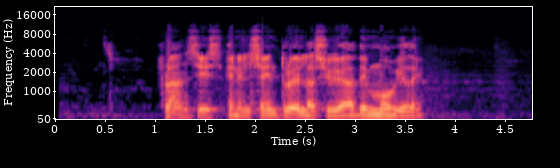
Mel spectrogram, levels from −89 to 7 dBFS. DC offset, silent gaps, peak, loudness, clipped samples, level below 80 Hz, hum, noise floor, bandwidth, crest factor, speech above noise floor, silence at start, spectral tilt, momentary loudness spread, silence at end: under 0.1%; none; 0 dBFS; -15 LUFS; under 0.1%; -38 dBFS; none; -58 dBFS; 11 kHz; 16 dB; 43 dB; 0.55 s; -4.5 dB/octave; 6 LU; 1.1 s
